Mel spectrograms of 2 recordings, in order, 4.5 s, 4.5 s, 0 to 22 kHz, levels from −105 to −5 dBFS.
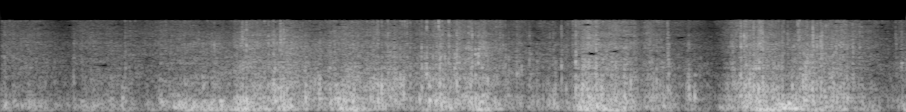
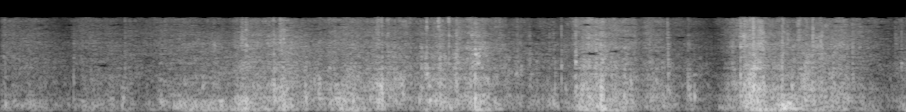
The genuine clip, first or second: first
